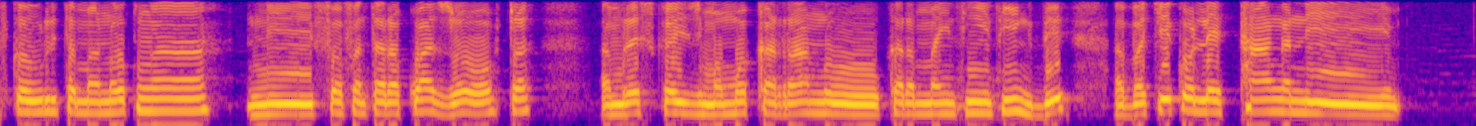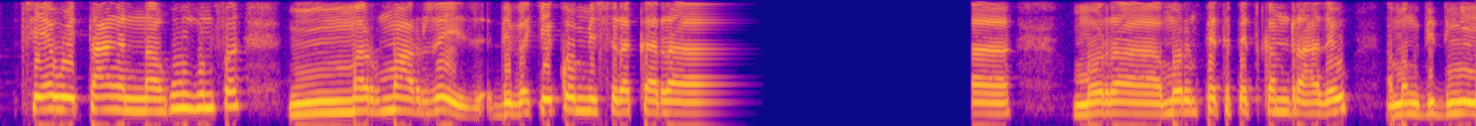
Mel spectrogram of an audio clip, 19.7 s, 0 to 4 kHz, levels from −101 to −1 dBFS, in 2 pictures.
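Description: Speech heard through a narrowband call path, with nothing above 4 kHz, and hard clipping throughout: the level is driven about 10 dB past what the stage can pass, so around a tenth of the samples are cut flat, adding harsh high harmonics and a fuzz on every loud syllable. From 14.45 to 16.33 s there is a call audio freeze. The last sound is stretched into a decaying buzz and then about 1.5 s of silence, likely from delayed packets draining the jitter buffer. Playback resumes where it stopped, so nothing is lost but the delay grows by 1.87 s. From 17.37 s to 19.68 s a jitter buffer speed-up follows. The receiver trims short pitch-period segments to recover that backlog, so the speech runs at 120% speed at the same pitch, sounds hurried, and sheds roughly half a second.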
